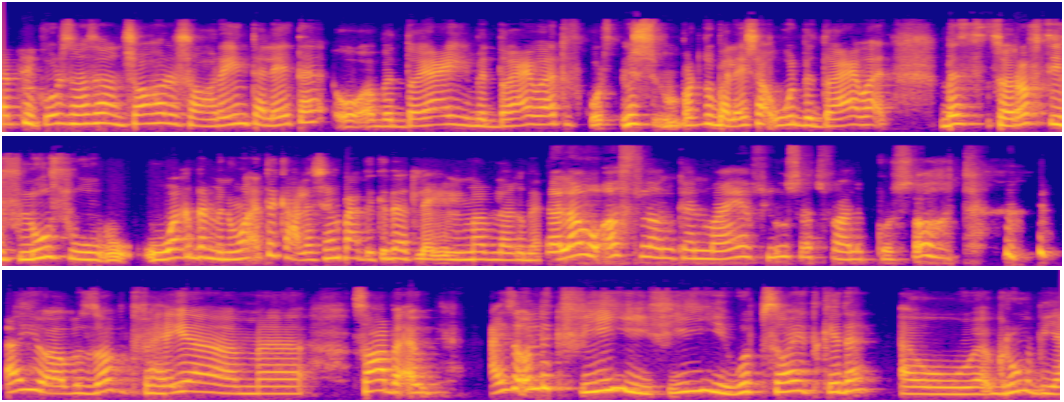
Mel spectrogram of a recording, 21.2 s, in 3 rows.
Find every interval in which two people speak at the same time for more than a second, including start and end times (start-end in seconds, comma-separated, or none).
none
